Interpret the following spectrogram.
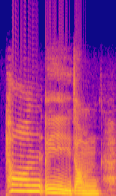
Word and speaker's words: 편의점: Perceberam que todas elas a gente vai pronunciar colocando o ar da boca e o ar tem que bater aqui na palma da mão, tá bom? 편의점.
